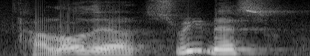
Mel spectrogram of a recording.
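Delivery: sing-song high "Hello there, sweetness"; teasing high-pitched hello to the sweetness; mock greeting. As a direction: greet the flavour like a cheeky cartoon.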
